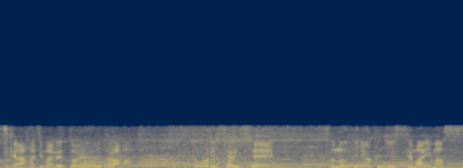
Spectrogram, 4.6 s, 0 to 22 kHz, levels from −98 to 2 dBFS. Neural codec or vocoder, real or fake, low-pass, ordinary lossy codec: codec, 16 kHz in and 24 kHz out, 1 kbps, XY-Tokenizer; fake; 5.4 kHz; none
